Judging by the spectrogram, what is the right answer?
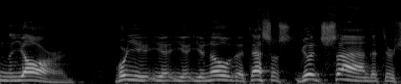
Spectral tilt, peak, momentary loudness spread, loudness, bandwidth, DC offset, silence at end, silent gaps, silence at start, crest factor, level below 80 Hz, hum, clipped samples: -5.5 dB/octave; -16 dBFS; 9 LU; -33 LUFS; 16.5 kHz; under 0.1%; 0 s; none; 0 s; 16 dB; -68 dBFS; none; under 0.1%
